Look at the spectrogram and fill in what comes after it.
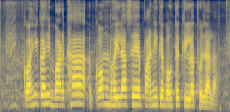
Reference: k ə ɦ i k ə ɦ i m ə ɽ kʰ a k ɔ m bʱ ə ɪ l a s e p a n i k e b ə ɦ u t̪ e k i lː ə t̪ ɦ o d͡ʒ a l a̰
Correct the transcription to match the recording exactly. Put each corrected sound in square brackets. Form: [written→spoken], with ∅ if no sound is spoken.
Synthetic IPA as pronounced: k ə ɦ i k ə ɦ i [m→b] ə ɽ kʰ a k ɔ m bʱ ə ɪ l a s e p a n i k e b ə ɦ u t̪ e k i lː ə t̪ ɦ o d͡ʒ a l a̰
